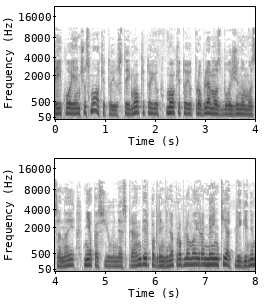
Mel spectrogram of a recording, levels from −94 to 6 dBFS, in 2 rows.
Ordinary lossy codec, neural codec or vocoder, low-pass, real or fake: MP3, 48 kbps; none; 19.8 kHz; real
